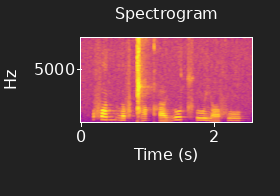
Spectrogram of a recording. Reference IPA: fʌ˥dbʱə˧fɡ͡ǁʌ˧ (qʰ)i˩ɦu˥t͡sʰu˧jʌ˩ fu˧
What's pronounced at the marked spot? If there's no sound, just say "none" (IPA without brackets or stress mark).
qʰ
